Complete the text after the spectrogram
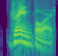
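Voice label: "drainboard", American English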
